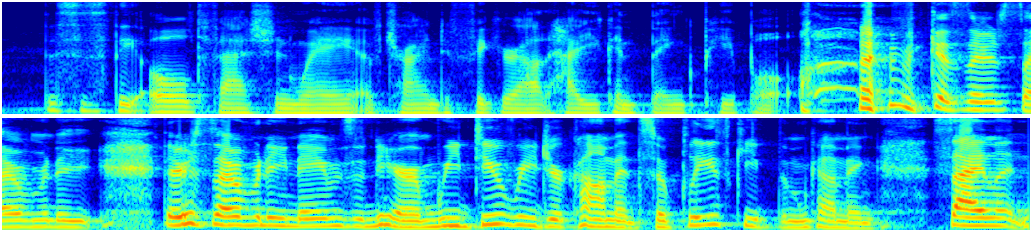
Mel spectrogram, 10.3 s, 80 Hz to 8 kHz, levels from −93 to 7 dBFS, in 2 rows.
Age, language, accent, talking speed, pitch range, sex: 30-49, English, American, 215 wpm, 125-180 Hz, female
